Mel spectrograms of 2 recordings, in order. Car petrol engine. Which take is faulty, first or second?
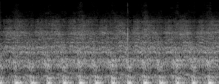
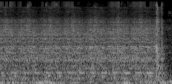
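first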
